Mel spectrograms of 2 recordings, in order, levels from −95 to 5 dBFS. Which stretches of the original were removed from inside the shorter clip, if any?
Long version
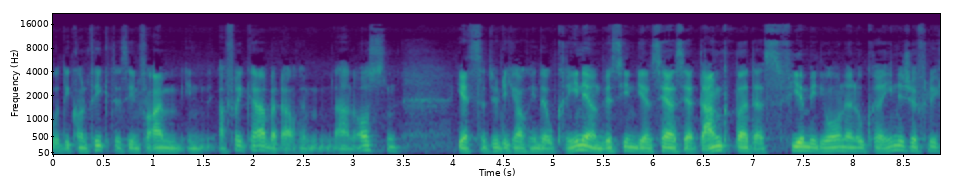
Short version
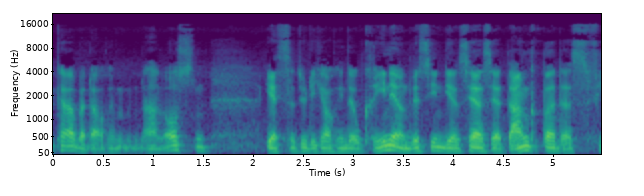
none

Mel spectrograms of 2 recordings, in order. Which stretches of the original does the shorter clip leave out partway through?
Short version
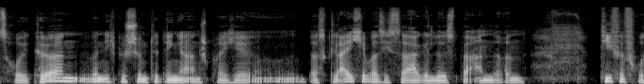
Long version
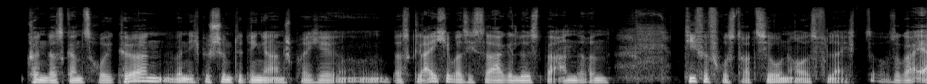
none

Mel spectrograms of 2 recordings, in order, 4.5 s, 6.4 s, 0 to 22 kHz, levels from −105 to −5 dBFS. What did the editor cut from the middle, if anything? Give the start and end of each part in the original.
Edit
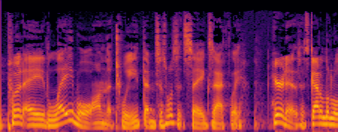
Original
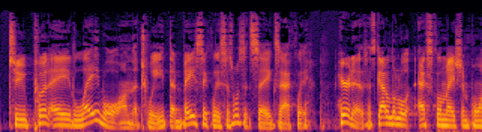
2.4 s to 2.9 s

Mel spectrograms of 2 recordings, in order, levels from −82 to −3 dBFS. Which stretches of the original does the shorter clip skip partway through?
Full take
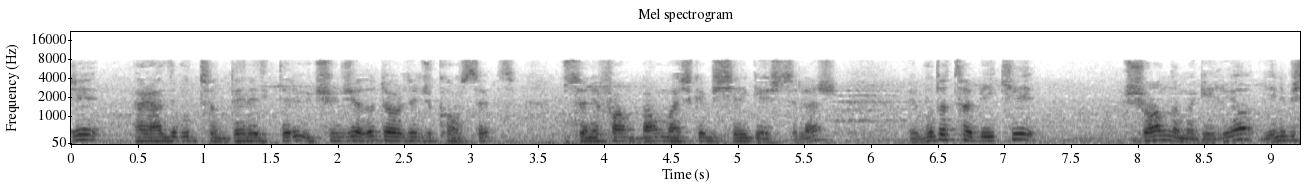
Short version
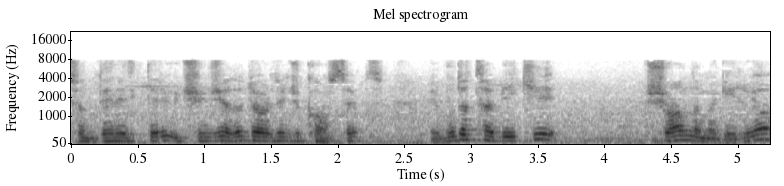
3.7 s to 6.3 s

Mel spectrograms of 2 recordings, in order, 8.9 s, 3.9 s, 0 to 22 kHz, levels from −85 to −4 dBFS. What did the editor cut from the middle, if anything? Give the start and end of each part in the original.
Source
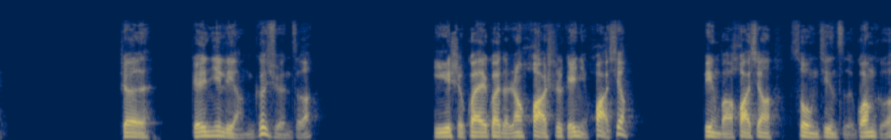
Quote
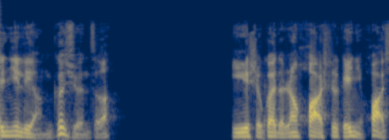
4.7 s to 4.9 s

